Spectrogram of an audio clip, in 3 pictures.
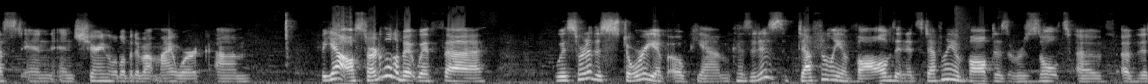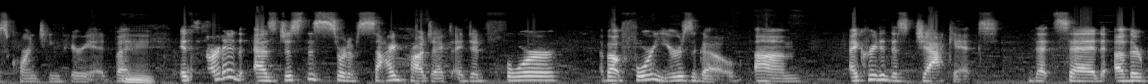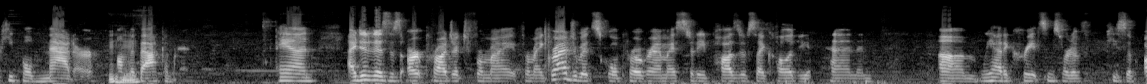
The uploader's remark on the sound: Sounds recorded with permission at Prefab Eatery, Wellington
